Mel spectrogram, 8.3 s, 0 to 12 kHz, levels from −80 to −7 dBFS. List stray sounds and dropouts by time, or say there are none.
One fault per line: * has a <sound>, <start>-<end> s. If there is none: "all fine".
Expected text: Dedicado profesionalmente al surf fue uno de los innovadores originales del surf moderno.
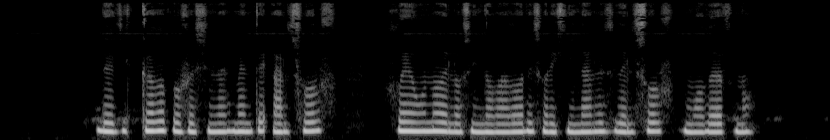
all fine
